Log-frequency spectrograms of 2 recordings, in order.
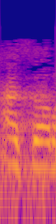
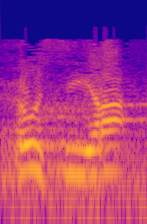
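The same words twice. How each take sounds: First: The first vowel is a, the second a. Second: The first vowel is u, the second i. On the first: He did the uncovering himself. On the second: Something else did the uncovering.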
